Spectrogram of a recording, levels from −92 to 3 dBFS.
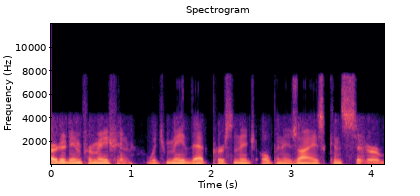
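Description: Across the whole clip the speech sounds grainy and hoarse, with a noisy edge. This is the Speex codec: its CELP coder has too few bits to model the excitation, and the plainly audible damage fits a bitrate around 20 kbps.

From 0.83 to 0.98 s, and again from 3.85 to 4.05 s, the speech smears into a buzzy tone or coloured noise that fades before recovering. This is VoIP packet loss concealed by the speech codec. The decoder extrapolated from its last pitch and filter, then carried the error forward frame by frame. The gaps point to about 20 ms and 60 ms of missing audio.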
